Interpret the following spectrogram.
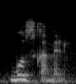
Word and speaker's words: búscamelo: Entonces vemos aquí que la mayor fuerza de voz está en la anterior a la antepenúltima sílaba. Búscamelo.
